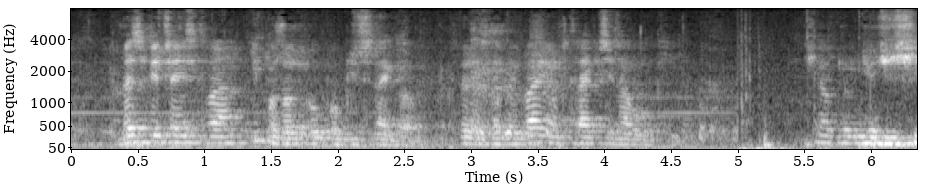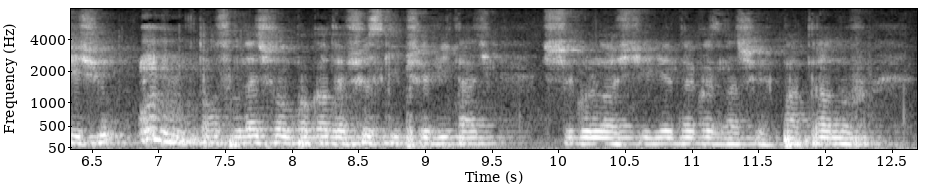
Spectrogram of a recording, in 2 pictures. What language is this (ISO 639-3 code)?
pol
